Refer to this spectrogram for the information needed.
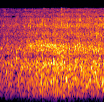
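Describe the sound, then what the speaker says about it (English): A creek along the Appalachian Trail rushes and splashes steadily in a constant, close wash of running water with no voices. "Beautiful creek."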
